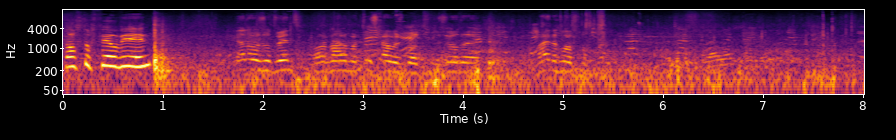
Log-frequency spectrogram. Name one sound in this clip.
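A middle-aged man talks calmly close by, outdoors.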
